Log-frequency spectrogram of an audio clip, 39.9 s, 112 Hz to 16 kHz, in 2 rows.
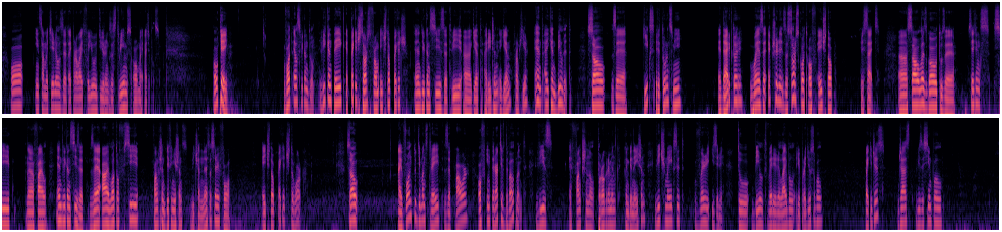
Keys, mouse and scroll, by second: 3.3 ctrl+e, 4.2 ctrl+n, 4.3 ctrl+n, 7.2 click, 7.4 ctrl+b, 7.7 ctrl+e, 10.3 ctrl+g, 10.6 ctrl+e, 11.8 ctrl+e, 26.6 super+o, 39.1 ctrl+n, 39.2 ctrl+n, 39.6 ctrl+p.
